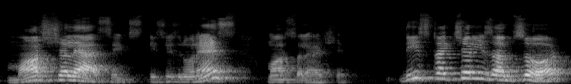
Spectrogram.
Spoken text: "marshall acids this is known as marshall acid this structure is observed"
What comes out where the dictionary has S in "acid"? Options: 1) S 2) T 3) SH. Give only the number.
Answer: 3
